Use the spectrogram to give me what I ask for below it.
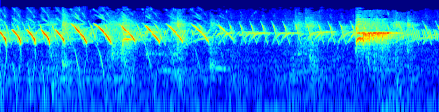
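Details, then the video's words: Domestic canary song used for training young birds: about a dozen distinct swept notes repeated quickly, speeding into a softer trill, then a short loud buzzy burst. "CANÁRIO DO REINO CANTANDO E CHAMANDO ÓTIMO TREINO PARA FILHOTES!!!"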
